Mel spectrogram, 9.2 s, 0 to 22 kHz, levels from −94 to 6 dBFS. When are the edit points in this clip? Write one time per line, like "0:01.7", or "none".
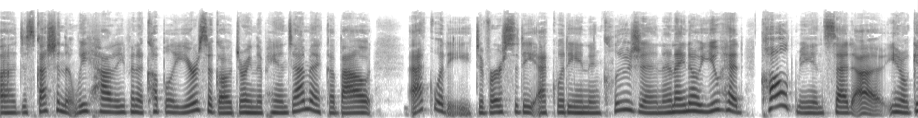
0:07.5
